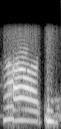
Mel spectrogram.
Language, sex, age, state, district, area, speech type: Maithili, female, 60+, Bihar, Saharsa, rural, conversation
